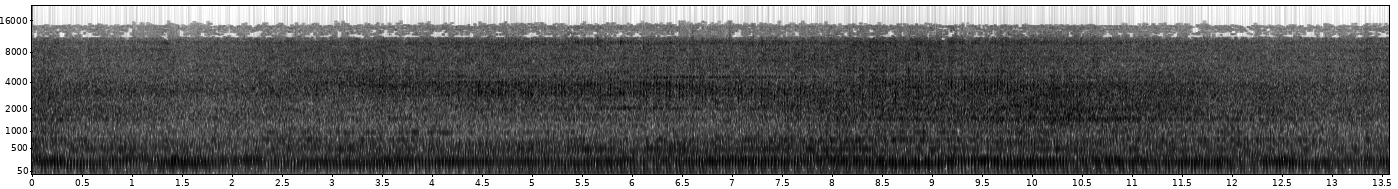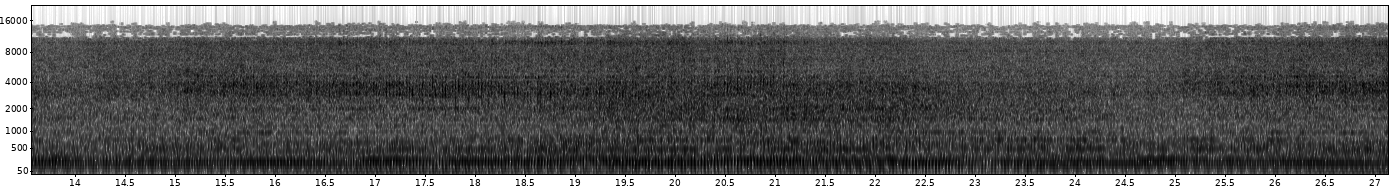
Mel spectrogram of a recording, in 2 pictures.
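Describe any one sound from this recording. A petrol lawn mower engine drones steadily, growing louder as the mower passes close and fading as it moves away.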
